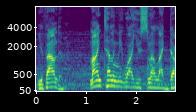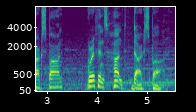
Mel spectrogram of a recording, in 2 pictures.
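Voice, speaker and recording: A man playing a gruff, wary monster-hunting warrior with a dry, guarded manner in a fantasy video game. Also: mid-range voice, expressive, unhurried, natural voice. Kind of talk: video game cutscene voice acting. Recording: game music under the voice.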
